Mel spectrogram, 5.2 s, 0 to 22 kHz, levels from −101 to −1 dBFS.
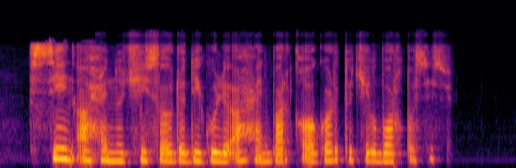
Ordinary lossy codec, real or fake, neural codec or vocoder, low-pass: Opus, 24 kbps; real; none; 7.2 kHz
